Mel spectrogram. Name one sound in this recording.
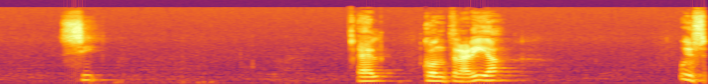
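A middle-aged man speaks with animation into microphones, in short bursts with pauses.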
